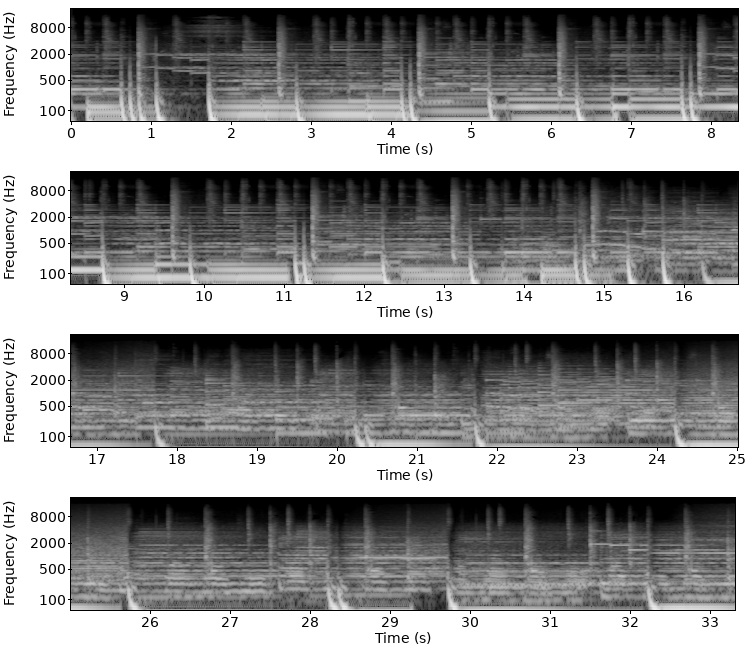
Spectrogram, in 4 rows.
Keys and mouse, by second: 2.4 double click, 8.5 double click, 11.4 double click, 16.2-17.0 typing, 21.1 double click, 23.8 click, 24.1 alt+click, 26.0 double click, 29.9-31.6 typing.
